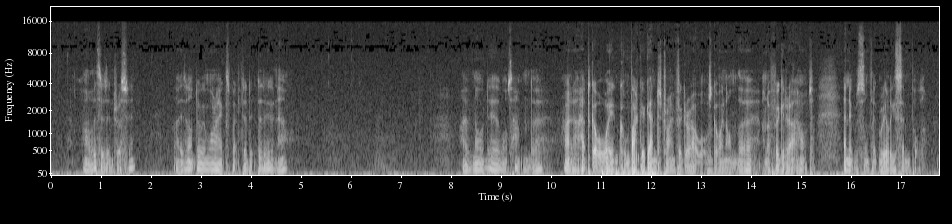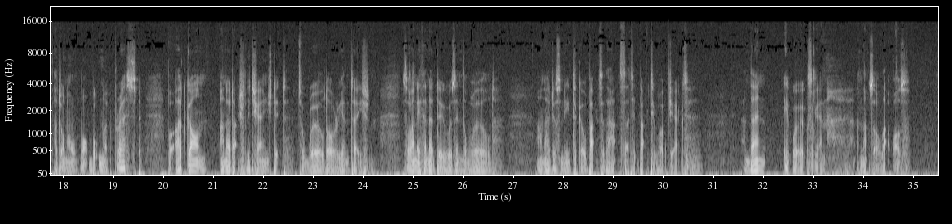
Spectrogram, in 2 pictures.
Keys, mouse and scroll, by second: 0.2 click, 1.3 click, 4.8-5.4 scroll down 6, 5.4 click, 6.0 click, 6.7-8.0 scroll up 4, 8.3-9.0 scroll up 7, 9.0-10.1 scroll up 3.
